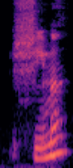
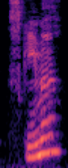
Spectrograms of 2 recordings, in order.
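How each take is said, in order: First: "schema" with a SH start, questioning; unsure pronunciation. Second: "Schema" with a hard SK start, questioning; hard K in "Schema", higher and rising; unsure pronunciation. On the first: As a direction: say "schema" as SHEE-muh. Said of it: "if I'm saying this right". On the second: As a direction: say "Schema" as SKEE-muh. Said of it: "don't know the correct pronunciation". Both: Shown as a demonstration.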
